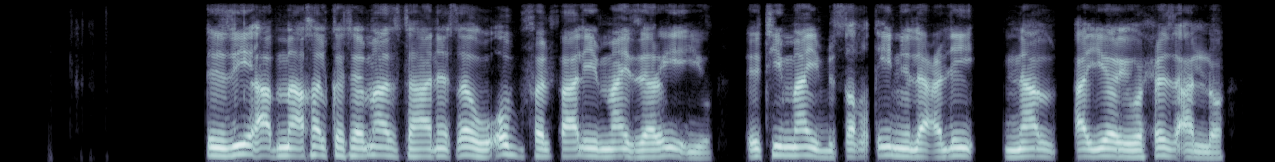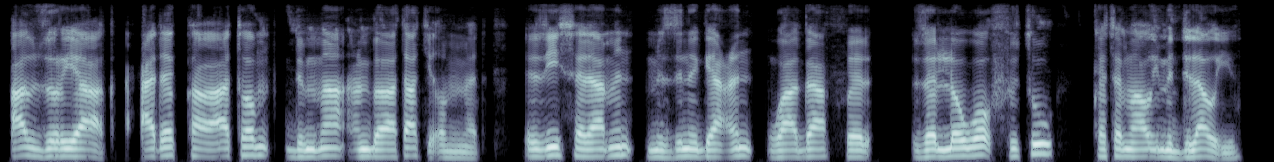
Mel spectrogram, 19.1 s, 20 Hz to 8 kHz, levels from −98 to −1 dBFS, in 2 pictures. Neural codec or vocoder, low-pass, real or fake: vocoder, 22.05 kHz, 80 mel bands, Vocos; 7.2 kHz; fake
